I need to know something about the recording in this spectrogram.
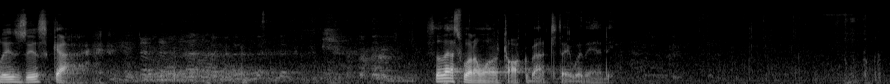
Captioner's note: laughter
